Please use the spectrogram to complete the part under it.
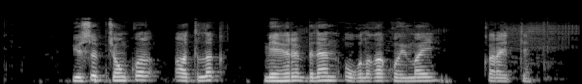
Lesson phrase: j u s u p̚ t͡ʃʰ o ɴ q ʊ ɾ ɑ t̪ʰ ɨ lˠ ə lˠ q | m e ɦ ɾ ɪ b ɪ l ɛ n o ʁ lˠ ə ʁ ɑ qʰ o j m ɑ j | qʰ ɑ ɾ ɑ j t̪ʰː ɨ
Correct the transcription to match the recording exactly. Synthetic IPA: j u s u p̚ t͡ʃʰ o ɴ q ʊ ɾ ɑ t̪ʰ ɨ lˠ ə q | m e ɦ ɾ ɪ b ɪ l ɛ n o ʁ lˠ ə ʁ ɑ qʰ o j m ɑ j | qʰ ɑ ɾ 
